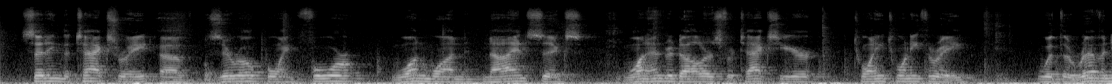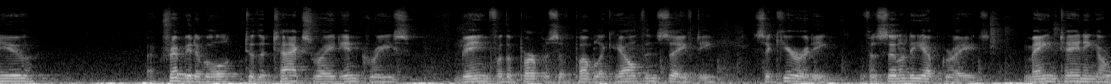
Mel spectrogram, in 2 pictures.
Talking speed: 90 wpm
